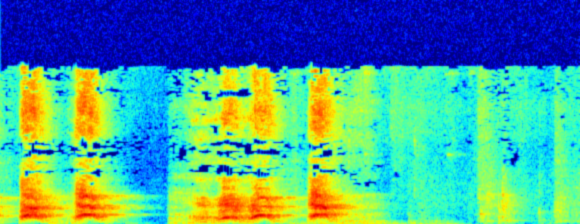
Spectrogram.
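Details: Puppy about forty days old, obsessed with its raw food, lets out repeated harsh barks in quick succession in a small room, fading into softer snuffling sounds.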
